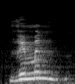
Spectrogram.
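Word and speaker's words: women: विमन beware विमन, इसका pronunciation जो है वो विमन होगा।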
